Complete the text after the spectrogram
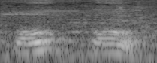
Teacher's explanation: जीवा का अग्रभाग यहाँ पर भी अधिक प्रभावी सक्रिय नहीं हो रहा है, अपितु पृष्ठ भाग से इसकी आवाज आ रही है।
